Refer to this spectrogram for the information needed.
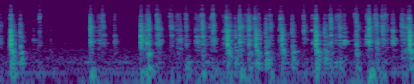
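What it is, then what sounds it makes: Plastic mechanical keyboard being typed on. Fingertips with painted nails type at a moderate pace on a black plastic mechanical keyboard. A few bright, clicky keystrokes are followed by a short pause, then a steady run of crisp, quick-decaying key clacks.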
